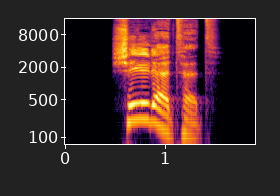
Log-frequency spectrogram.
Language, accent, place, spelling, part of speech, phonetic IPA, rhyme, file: German, Germany, Berlin, schildertet, verb, [ˈʃɪldɐtət], -ɪldɐtət, De-schildertet.ogg
- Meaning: inflection of schildern: 1. second-person plural preterite 2. second-person plural subjunctive II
